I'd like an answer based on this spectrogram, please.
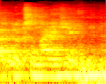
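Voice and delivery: normal talking voice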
